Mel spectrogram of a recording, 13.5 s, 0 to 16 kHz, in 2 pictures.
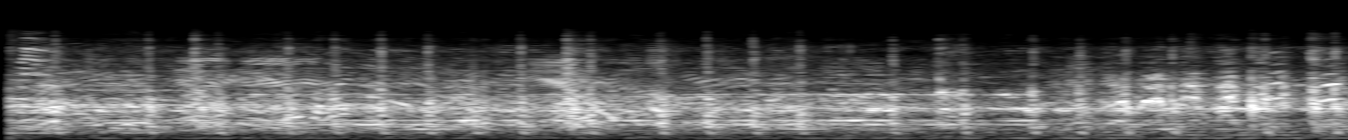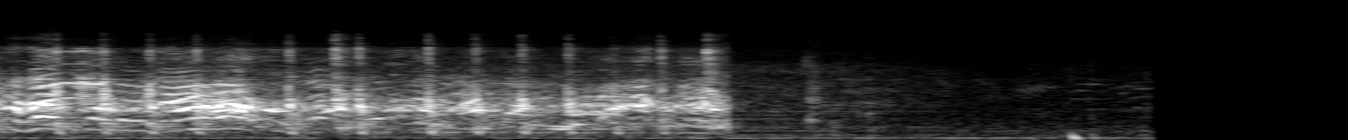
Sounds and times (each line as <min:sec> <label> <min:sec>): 0:00.0 people 0:12.5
